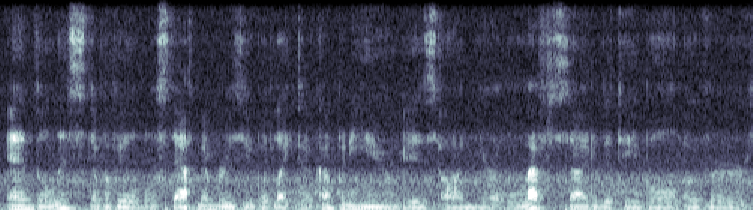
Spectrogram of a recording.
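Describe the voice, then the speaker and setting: A man's voice: on the low side, fairly quick, noisy background, natural voice. A man acting the part of a young butler cafe waiter in an audio roleplay, with formal, courteous service talk.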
